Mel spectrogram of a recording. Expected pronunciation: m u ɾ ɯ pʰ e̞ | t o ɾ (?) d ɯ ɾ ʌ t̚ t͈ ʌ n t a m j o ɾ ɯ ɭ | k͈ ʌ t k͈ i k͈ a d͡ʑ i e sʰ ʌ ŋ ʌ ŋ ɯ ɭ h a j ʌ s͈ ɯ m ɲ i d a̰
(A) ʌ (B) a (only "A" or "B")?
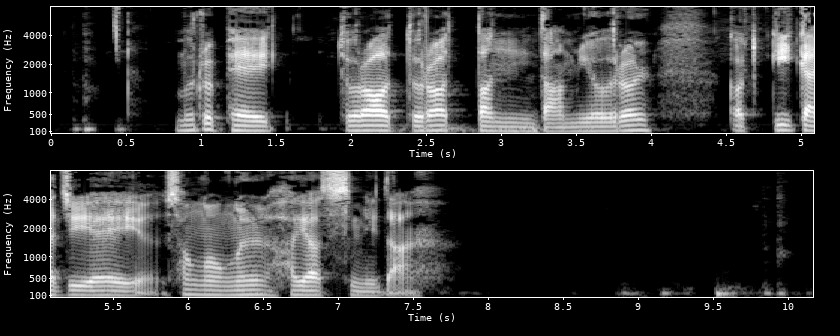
A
